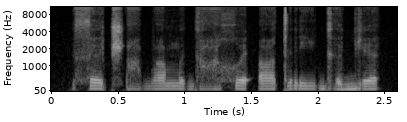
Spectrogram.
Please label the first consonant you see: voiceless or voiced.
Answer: voiceless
